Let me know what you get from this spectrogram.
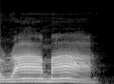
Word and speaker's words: Rama: It's actually a short A. It's not Rama, it's Rama. Rama.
